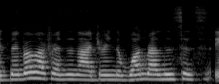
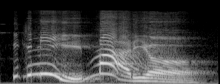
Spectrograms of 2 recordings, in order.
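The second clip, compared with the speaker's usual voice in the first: put-on Italian plumber voice, lower and louder; 4 semitones lower, 11 dB louder than usual. Voicing the plumber called in a made-up story: Mario voice. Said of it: "So he calls Mario the plumber".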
